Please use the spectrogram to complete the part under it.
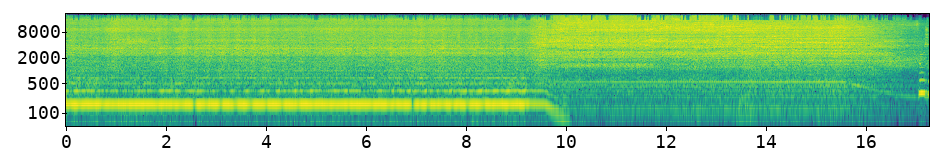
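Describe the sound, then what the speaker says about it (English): A Mirka sander fitted with 80-grit paper and a long dust extraction hose, working on a wooden fence post top, gives a steady electric whine. It then abruptly winds down, leaving a fainter hum that tapers off. "Another advantage of a Merca sander is they have really long hoses."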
